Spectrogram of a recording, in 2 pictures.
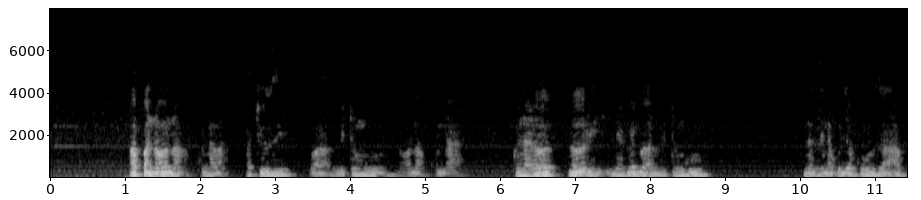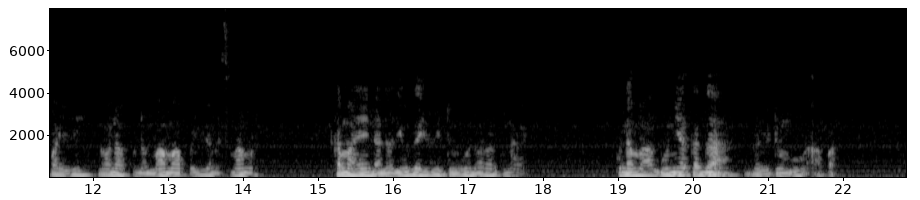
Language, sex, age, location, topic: Swahili, male, 18-24, Nakuru, finance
